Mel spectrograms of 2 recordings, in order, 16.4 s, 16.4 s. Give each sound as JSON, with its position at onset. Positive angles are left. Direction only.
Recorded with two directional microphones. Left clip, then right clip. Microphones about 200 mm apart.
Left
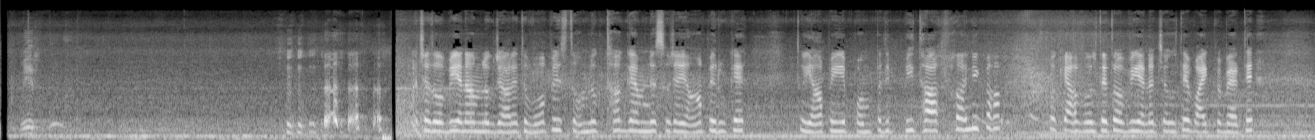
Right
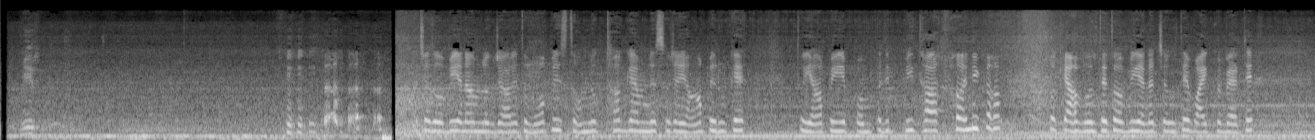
{"t": 4.0, "sound": "speech", "side_deg": 55}
{"t": 5.2, "sound": "speech", "side_deg": 0}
